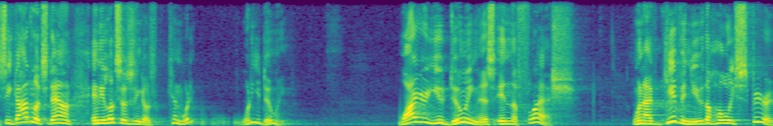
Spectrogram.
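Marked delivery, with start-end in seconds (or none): 2.3-10.3 put-on gently baffled, befuddled, puzzled tone. The speaker acts out God looking down and questioning Ken, imitating God, befuddled. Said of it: "He may be befuddled".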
